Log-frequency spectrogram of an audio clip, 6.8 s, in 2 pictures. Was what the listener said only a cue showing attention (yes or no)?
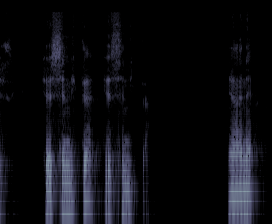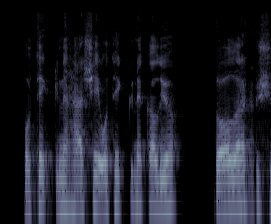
yes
